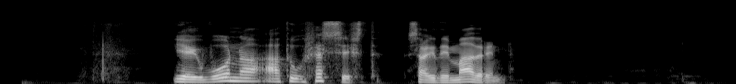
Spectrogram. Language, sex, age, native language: Icelandic, male, 30-39, Icelandic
